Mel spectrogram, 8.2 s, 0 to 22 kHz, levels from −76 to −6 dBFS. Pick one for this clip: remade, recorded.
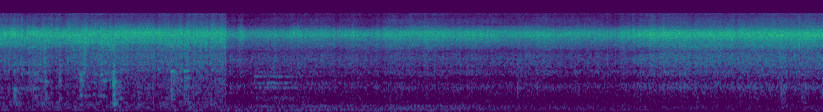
remade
